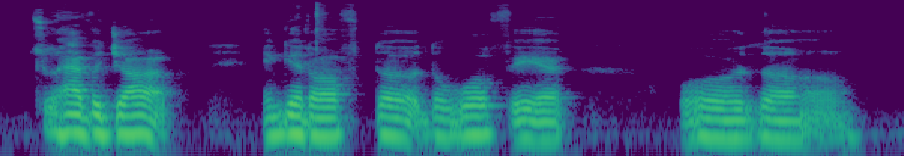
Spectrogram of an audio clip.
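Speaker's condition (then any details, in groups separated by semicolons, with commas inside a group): No condition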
